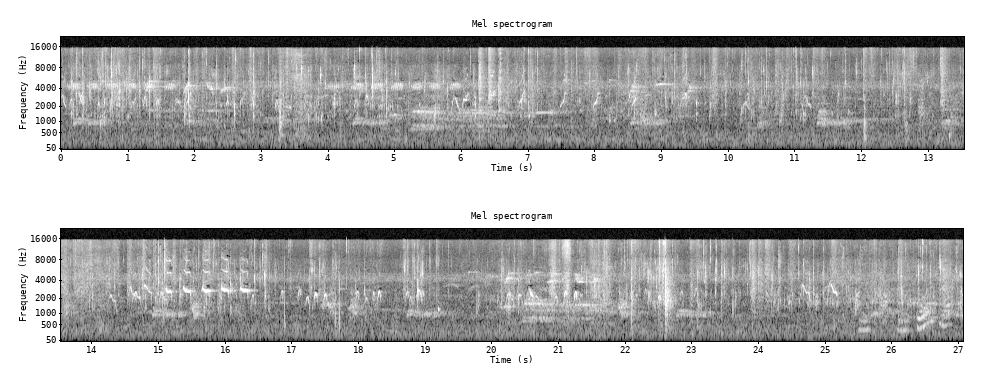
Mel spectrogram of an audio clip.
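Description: Ducklings peeping over and over, with a quick run of peeps about fifteen seconds in and one sharp click late on.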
